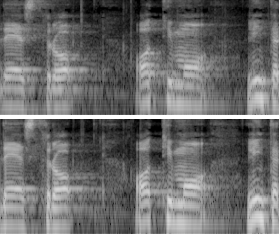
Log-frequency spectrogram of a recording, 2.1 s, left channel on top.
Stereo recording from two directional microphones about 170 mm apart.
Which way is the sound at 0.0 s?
50° right (ahead or behind).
